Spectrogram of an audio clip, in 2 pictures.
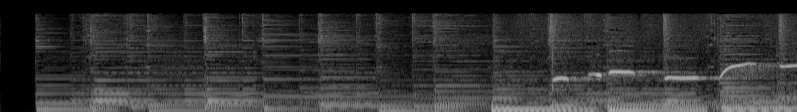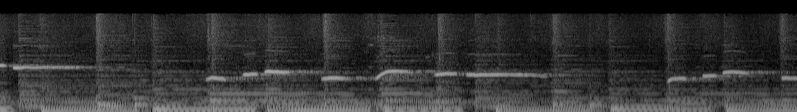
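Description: An instrumental song plays loudly with no voices, a gliding, whistle-like melody over steady pulsing bass notes; fuller accompaniment kicks in a few seconds in and continues to the end.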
